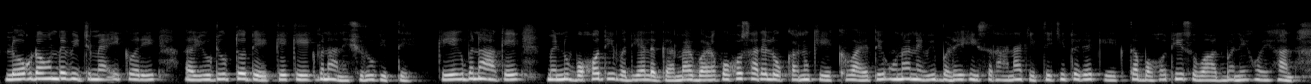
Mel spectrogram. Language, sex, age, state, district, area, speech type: Punjabi, female, 45-60, Punjab, Amritsar, urban, spontaneous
